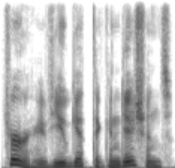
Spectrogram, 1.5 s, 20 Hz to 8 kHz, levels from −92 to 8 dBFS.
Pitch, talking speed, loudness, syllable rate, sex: 135 Hz, 245 wpm, -18 LUFS, 5.8 syllables/s, male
